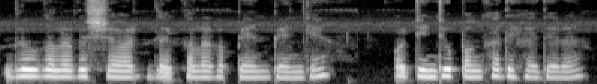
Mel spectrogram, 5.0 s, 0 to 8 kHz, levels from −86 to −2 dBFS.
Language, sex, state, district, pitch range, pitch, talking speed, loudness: Hindi, female, Arunachal Pradesh, Papum Pare, 175-195 Hz, 185 Hz, 215 wpm, -17 LUFS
